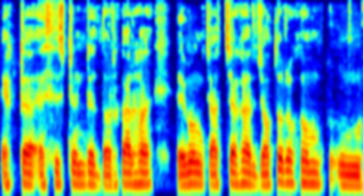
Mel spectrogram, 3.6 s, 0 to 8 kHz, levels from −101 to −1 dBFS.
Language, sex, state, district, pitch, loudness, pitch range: Bengali, male, West Bengal, Purulia, 125 Hz, -16 LUFS, 120-130 Hz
